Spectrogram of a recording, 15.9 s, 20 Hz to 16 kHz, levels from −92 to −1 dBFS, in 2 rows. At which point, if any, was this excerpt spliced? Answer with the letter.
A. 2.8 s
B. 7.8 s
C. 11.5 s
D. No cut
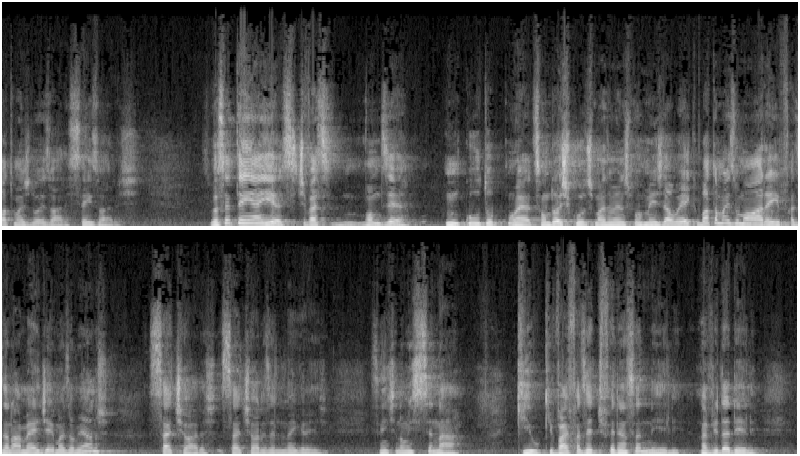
D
